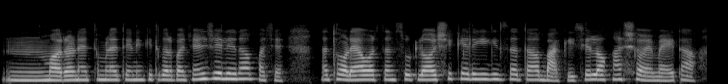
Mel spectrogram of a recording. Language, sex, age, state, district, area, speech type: Goan Konkani, female, 18-30, Goa, Canacona, rural, spontaneous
